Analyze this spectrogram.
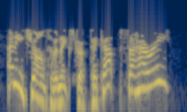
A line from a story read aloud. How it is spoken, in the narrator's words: one of them shouted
